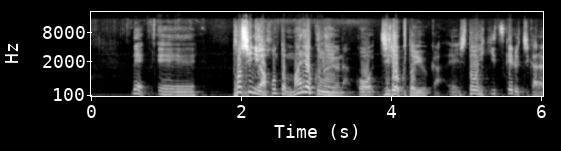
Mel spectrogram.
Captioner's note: speaking foreign language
